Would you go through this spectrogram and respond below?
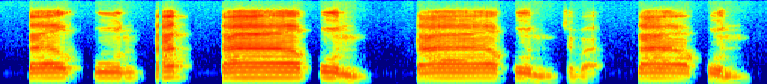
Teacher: taknya dimasukkan ke qaf. Seperti jadi qafnya seperti ada tasdid. Jadi takun, tapi takun, takun, coba takun, bukan Takun.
